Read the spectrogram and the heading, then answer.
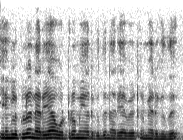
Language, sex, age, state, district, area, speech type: Tamil, male, 30-45, Tamil Nadu, Viluppuram, rural, spontaneous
